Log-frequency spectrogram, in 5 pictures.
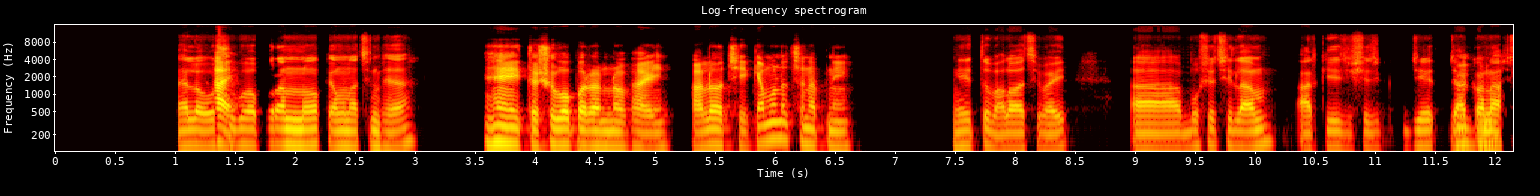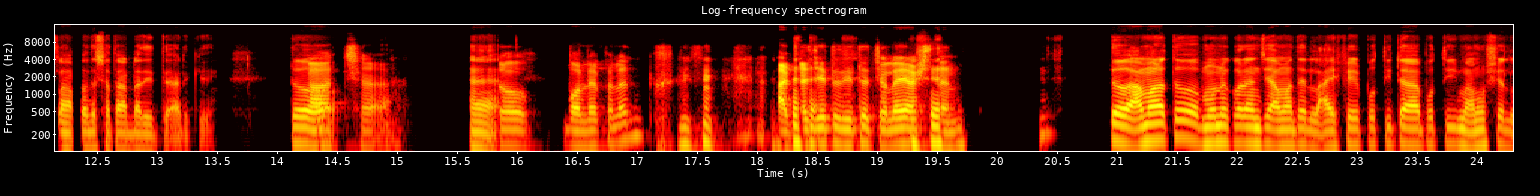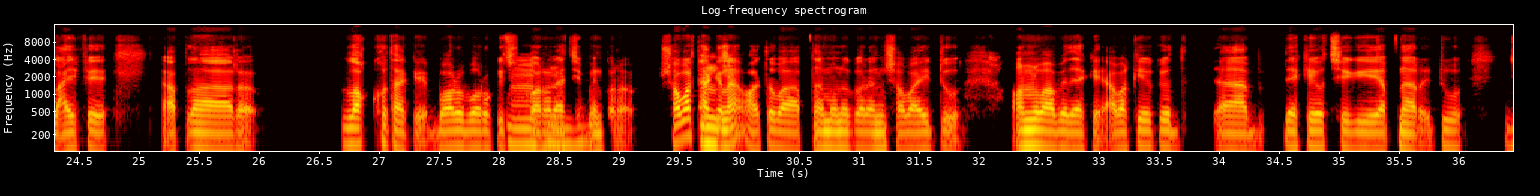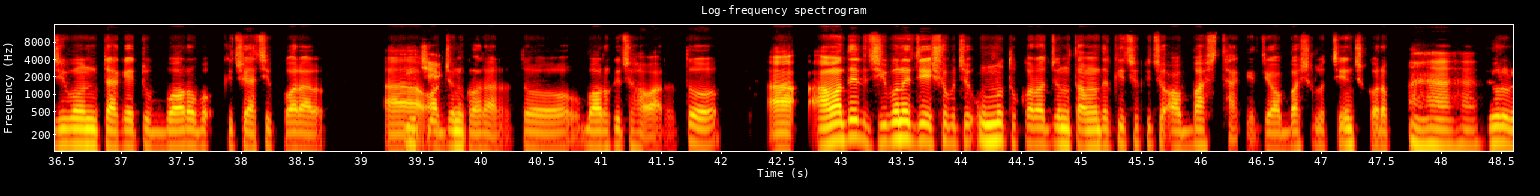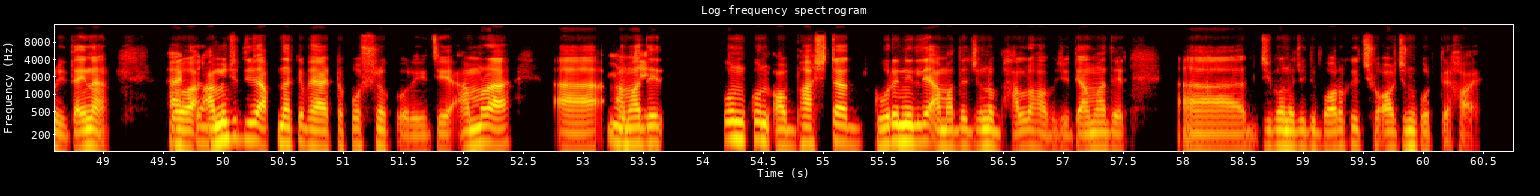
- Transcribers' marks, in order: other background noise; horn; chuckle
- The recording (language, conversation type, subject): Bengali, unstructured, নিজেকে উন্নত করতে কোন কোন অভ্যাস তোমাকে সাহায্য করে?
